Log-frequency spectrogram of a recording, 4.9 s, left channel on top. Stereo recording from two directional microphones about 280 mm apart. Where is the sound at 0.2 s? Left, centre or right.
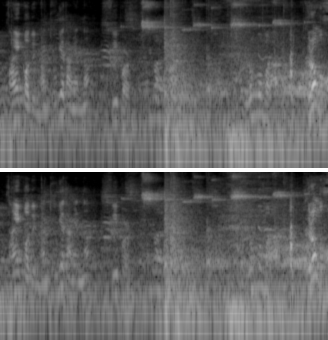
Left.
